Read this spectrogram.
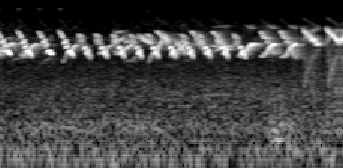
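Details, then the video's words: Double-collared seedeater song in a 'baderna' of styles such as grego, viviti and flauteado, used to train captive birds: an unbroken, loud stream of fast high chirps, evenly dense throughout. "ESQUENTE SEU COLEIRO Áudio de Baderna"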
